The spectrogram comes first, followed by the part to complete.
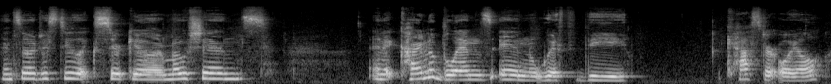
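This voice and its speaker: A young woman with a raspy voice, chatting casually while doing her makeup, rambling with lots of "like" and "um". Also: on the high side, level tone, takes it slowly, a little mellow. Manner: rambling, frequent "like" and "um". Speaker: beauty vlogger. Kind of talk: chatty get-ready-with-me talk.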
